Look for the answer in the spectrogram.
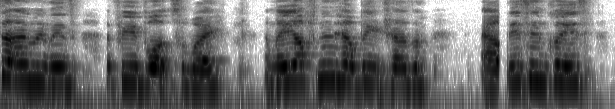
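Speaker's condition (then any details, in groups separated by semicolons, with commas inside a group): Cerebral palsy, mild; affects walking and speech, dribbling, falls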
